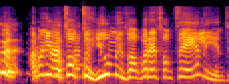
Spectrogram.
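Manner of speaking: loud, high disbelief; incredulous shout. Real, not acted. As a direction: yell it in disbelief. Shocked refusal to talk aliens.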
